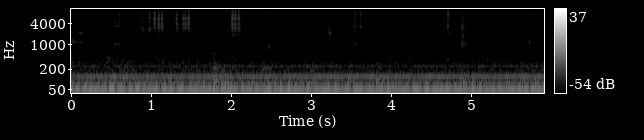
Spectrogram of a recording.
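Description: Faint, scattered small clicks and ticks of hands handling wiring and a hot glue gun, over a steady low hum.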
